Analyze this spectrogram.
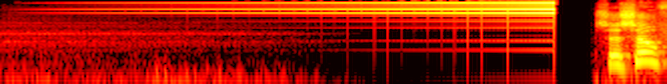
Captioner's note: growing static ring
